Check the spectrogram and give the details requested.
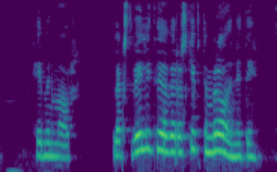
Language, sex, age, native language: Icelandic, female, 50-59, Icelandic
